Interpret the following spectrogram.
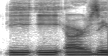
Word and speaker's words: DrZzs: DERZ, which is also how you may pronounce Dr. Z's, depending on how well we're acquainted.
